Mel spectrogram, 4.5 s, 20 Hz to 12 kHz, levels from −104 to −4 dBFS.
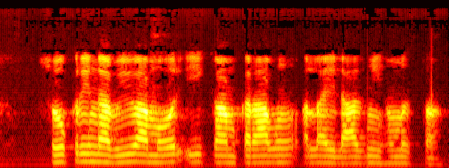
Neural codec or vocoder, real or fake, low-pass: none; real; 9.9 kHz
